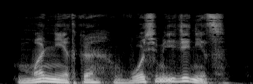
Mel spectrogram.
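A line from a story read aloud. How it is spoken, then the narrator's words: Muttering. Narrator (Russian): пробормотал он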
